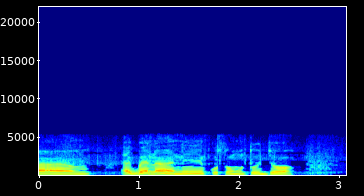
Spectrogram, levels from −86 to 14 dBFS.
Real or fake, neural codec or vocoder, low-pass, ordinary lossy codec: real; none; 5.4 kHz; none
